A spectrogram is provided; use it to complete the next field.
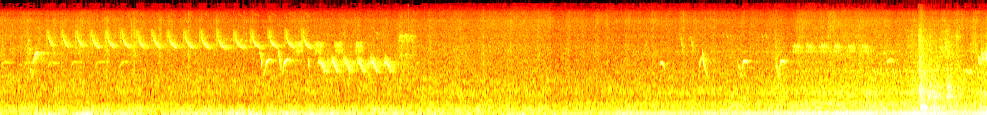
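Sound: birds chirping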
